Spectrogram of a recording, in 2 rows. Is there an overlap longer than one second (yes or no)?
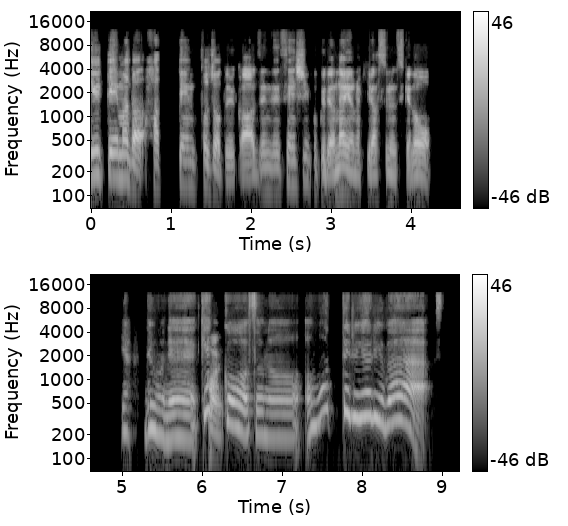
no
